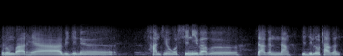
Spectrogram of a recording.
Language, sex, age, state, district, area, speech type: Bodo, female, 30-45, Assam, Chirang, rural, conversation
